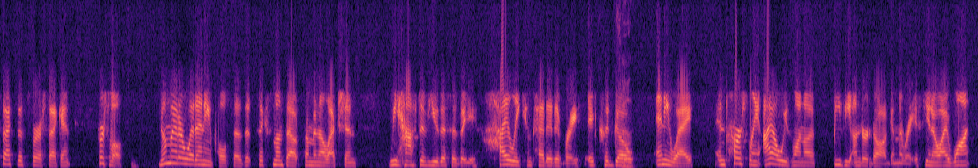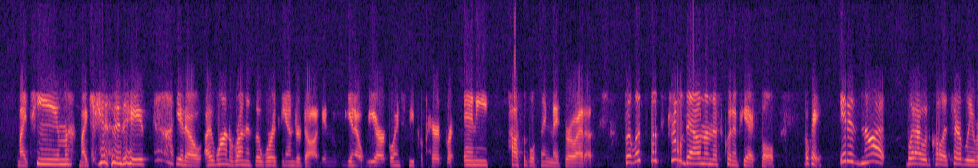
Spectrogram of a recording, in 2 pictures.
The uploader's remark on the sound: we take your calls in open phones across America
